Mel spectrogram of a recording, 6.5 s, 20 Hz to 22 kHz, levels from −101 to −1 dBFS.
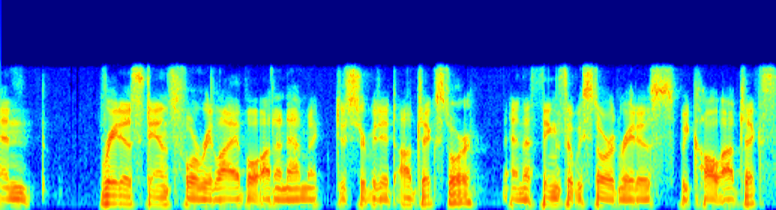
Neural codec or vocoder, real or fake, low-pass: none; real; 7.2 kHz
